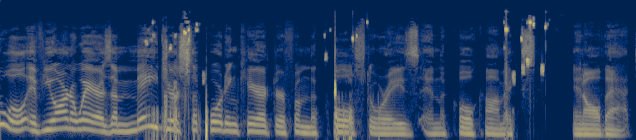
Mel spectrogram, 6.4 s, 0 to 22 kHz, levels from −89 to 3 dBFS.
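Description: DAB burbling hits at 1.45–2.07 s (after "aren't aware is a"), 3.15–3.79 s (after "character from the") and 5.03–5.49 s. With bit error rates of roughly 0.7 to 1.5 percent, some errors get past error correction, so individual sub-bands jump in level frame by frame. The result is short blips of noise in single sub-bands over the speech. A spectrogram shows scattered blocky band patches flickering on and off.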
